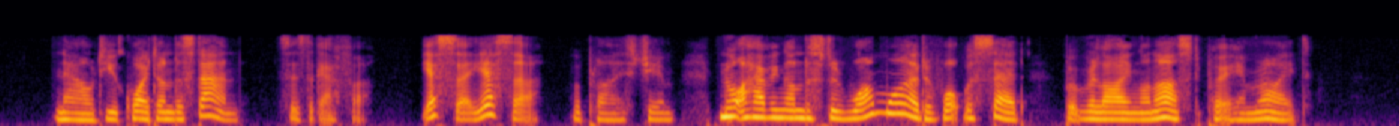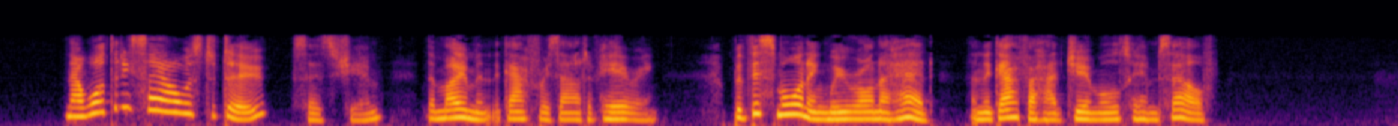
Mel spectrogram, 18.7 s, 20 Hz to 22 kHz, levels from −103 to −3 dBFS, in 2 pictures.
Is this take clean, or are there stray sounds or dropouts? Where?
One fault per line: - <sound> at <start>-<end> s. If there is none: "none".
none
